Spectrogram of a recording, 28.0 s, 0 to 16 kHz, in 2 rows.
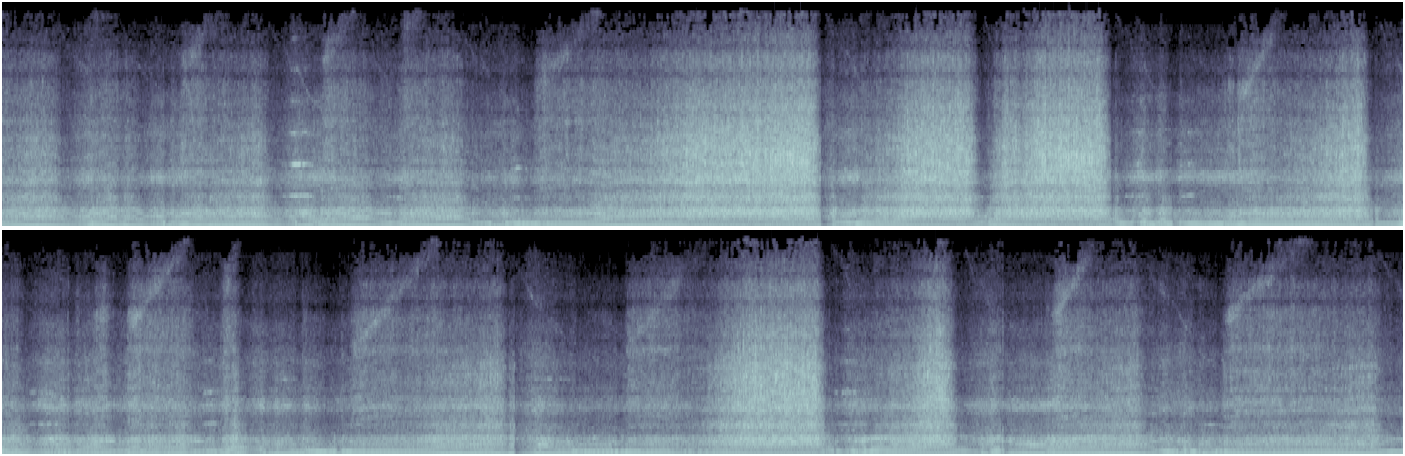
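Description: Twin-turbo Porsche 911 GT2's flat-six engine, tuned to about 700 hp, being driven hard: the pitch climbs and drops again and again through acceleration and gear changes, with a couple of stretches of hissing noise on top.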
